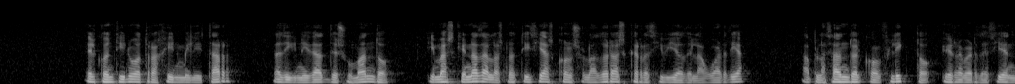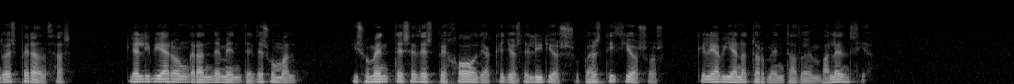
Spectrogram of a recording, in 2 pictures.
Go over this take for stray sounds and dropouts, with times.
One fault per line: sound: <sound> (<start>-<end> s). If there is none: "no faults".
no faults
